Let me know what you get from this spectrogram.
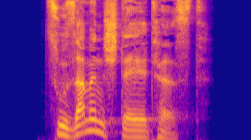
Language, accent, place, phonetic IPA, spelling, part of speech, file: German, Germany, Berlin, [t͡suˈzamənˌʃtɛltəst], zusammenstelltest, verb, De-zusammenstelltest.ogg
- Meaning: inflection of zusammenstellen: 1. second-person singular dependent preterite 2. second-person singular dependent subjunctive II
